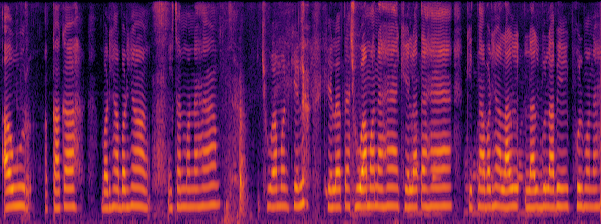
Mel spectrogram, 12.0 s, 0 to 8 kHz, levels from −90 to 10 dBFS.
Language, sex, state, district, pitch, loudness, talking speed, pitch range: Hindi, female, Chhattisgarh, Jashpur, 240 Hz, -19 LUFS, 115 wpm, 235-245 Hz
